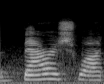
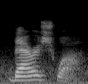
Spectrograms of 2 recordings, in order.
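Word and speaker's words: Barachois: the answer to this one it is the barishwa church so I'm going to spell that out for you if you've got your pen up and ready b-a-r-a-c-h-o-i-s barishwa um it's a beautiful Church in Nova Scotia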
